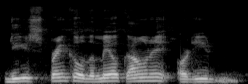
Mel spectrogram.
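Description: A man's voice: a little high, moderate pace, gravelly, dark tone. A man with a Southern accent asking questions on the street, patient and probing, reaching for homely examples. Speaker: street interviewer. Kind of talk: casual questioning.

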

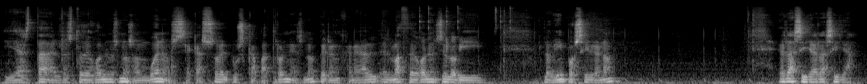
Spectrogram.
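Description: A man's voice: fairly low pitch, steady tone, fast talker, slight background noise. A man with a Spanish accent from Spain, casually commenting a game on a live stream and answering his chat. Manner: chatty, answers chat, muses aloud. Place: home room with a chair.

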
